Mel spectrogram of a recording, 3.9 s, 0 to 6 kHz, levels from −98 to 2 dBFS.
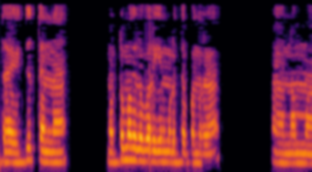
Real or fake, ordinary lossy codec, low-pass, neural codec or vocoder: real; MP3, 32 kbps; 5.4 kHz; none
